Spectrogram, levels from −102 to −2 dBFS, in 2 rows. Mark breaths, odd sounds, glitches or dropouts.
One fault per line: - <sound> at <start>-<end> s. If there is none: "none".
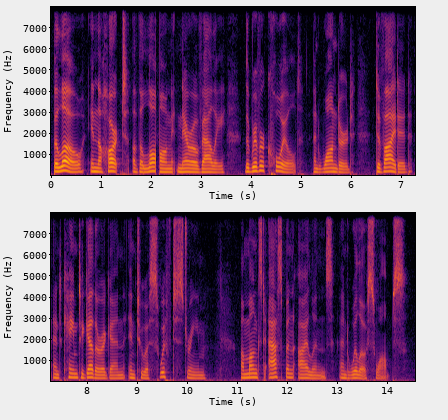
- dropout at 2.1-2.2 s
